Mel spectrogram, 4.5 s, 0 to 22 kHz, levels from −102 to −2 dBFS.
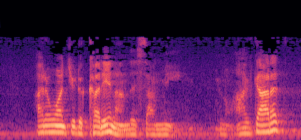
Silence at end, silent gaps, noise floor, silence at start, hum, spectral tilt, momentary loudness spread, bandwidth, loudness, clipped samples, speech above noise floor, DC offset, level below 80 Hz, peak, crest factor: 0 s; none; -45 dBFS; 0 s; none; -7 dB/octave; 17 LU; 8.6 kHz; -20 LUFS; under 0.1%; 25 dB; under 0.1%; -52 dBFS; -4 dBFS; 16 dB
